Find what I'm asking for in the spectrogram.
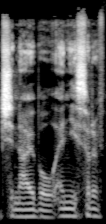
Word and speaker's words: Chernobyl: So I can't Chernobyl, even pronounce guys. It. Well, you got it right.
